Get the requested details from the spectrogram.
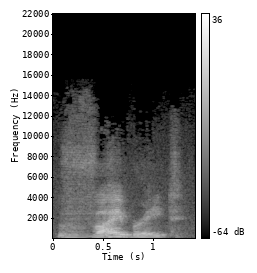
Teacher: if you're saying the V properly there's a vibration a slight vibration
